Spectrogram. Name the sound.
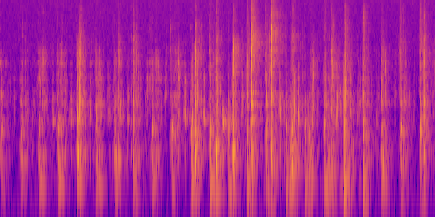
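whisking cake batter by hand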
